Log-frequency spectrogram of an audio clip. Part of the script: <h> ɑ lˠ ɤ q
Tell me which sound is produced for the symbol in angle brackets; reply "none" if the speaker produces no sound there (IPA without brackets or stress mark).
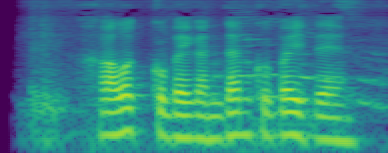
χ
